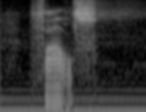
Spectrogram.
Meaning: a village and municipality of Limburg, Netherlands
- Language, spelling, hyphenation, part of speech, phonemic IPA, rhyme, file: Dutch, Vaals, Vaals, proper noun, /vaːls/, -aːls, Nl-Vaals.ogg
